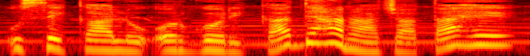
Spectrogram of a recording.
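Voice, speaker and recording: A woman narrating a children's cartoon story in an expressive storytelling style. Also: mid-range voice, unhurried, music in the background.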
